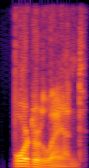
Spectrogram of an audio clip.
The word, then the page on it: borderland: American English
